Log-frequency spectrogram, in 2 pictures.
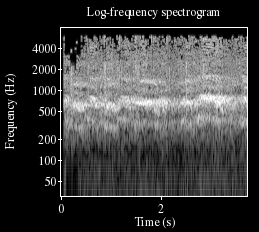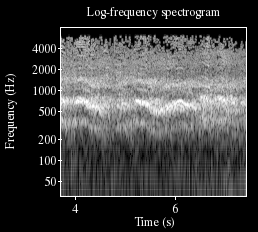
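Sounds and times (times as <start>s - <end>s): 
football crowd chanting soccer songs: 0.0s - 7.4s.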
